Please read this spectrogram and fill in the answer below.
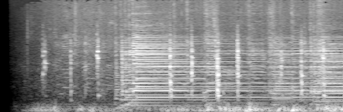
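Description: Acoustic guitar picked a note at a time, then from about a second and a half in several notes ring on together as chords.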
